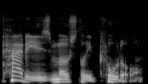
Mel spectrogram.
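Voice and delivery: usual speaking voice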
